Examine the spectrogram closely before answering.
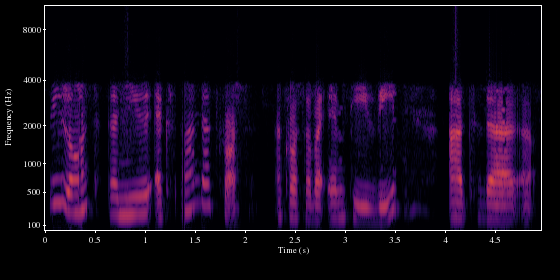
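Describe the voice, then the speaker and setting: A woman with a fairly low voice presents scripted corporate material over a narrow, phone-like line. The sound is dry and close, without room echo. She reads formally and at a measured pace, with the occasional stumble. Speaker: corporate earnings call presenter.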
